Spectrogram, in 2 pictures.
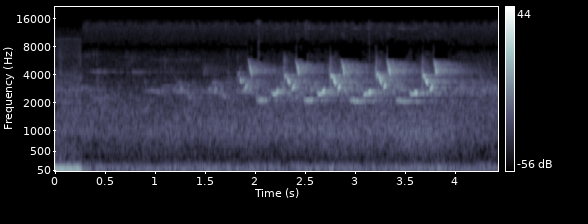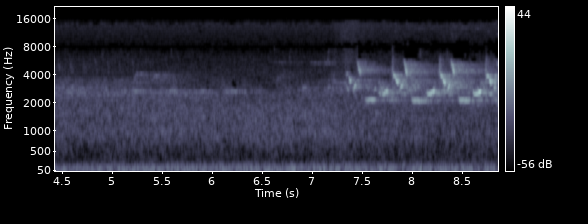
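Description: A songbird singing a run of about six quick down-slurred whistled notes, about two seconds in and again near the end, over a steady low rumble. A low hum cuts off just after the start.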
